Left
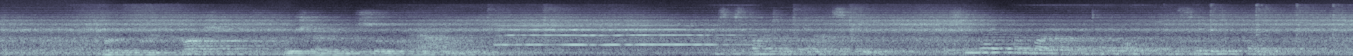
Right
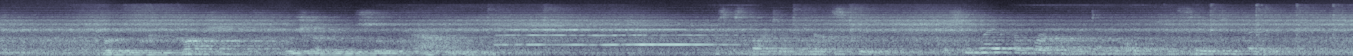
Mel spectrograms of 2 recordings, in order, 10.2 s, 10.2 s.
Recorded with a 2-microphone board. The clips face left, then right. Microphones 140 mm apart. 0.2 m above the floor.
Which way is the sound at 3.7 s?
10° left (ahead or behind).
